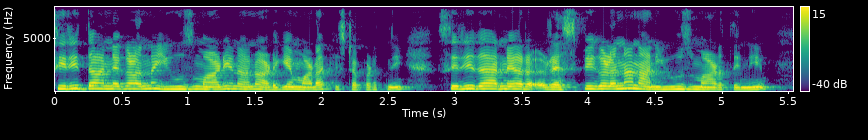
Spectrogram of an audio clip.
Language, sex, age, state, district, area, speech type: Kannada, female, 30-45, Karnataka, Gadag, rural, spontaneous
